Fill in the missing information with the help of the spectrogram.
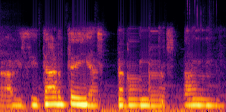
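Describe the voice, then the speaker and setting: A man's voice: on the high side, steady tone, brisk, mellow, highs cut off, soft background music. A man giving interview answers over a video call, speaking thoughtfully with frequent fillers and restarts. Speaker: guest photojournalist.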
